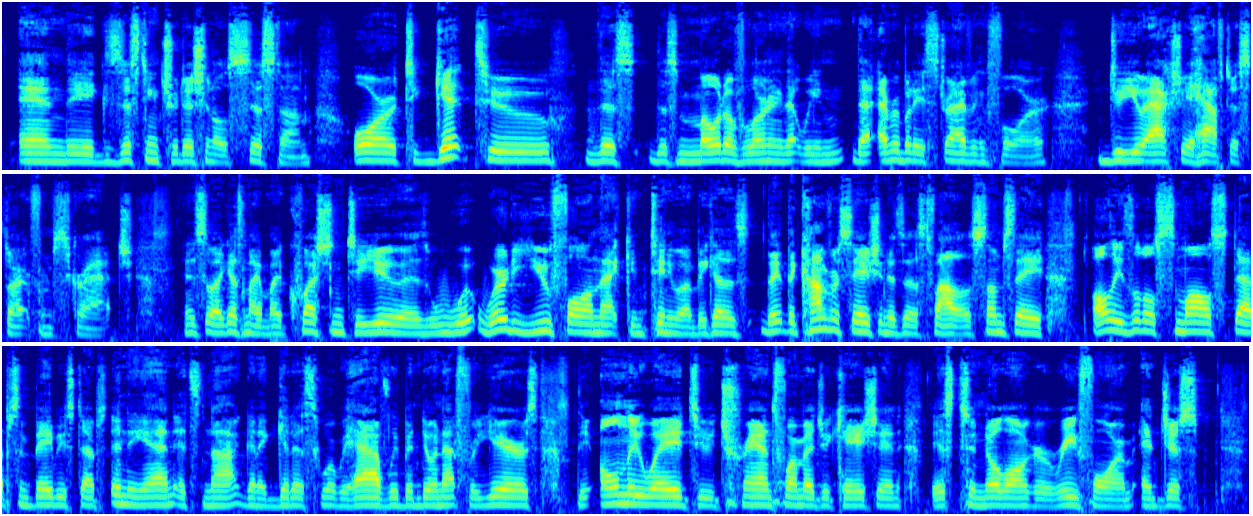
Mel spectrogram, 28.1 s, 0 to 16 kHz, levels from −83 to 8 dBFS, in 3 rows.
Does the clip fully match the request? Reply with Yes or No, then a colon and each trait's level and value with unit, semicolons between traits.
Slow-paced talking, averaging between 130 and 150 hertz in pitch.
No: average, 200 wpm; medium, 140 Hz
